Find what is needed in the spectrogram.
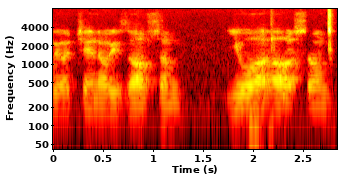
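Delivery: ordinary talk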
